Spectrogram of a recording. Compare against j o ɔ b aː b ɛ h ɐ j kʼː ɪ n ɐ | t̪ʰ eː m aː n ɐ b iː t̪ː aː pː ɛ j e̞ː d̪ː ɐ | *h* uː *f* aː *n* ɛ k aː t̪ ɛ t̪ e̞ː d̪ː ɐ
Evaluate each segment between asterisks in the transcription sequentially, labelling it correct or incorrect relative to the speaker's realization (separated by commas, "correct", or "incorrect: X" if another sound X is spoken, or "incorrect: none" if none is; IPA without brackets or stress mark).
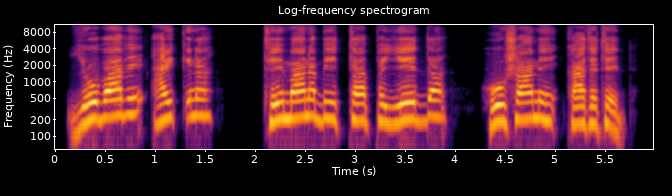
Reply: correct, incorrect: ʃ, incorrect: m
